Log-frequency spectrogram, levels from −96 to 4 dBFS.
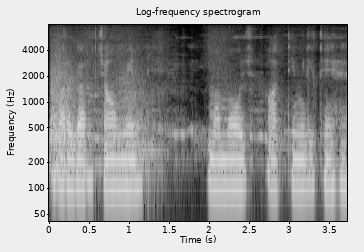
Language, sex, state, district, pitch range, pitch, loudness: Hindi, male, Uttar Pradesh, Muzaffarnagar, 105-130 Hz, 110 Hz, -19 LUFS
